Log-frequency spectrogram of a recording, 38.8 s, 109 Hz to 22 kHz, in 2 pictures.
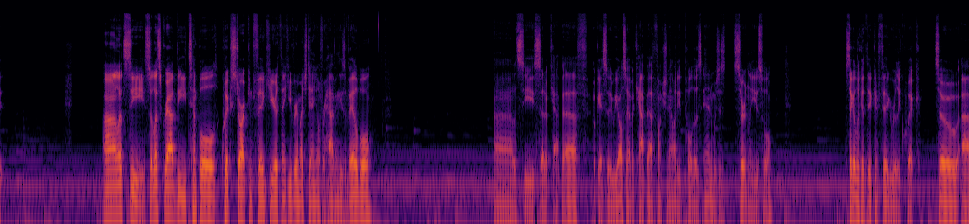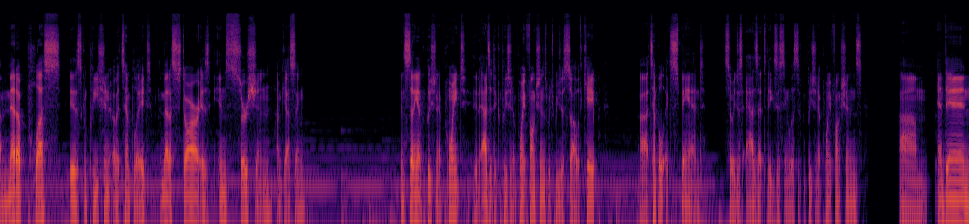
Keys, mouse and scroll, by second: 12.9 shift+g, 15.1-23.9 typing, 26.2-29.7 typing, 31.5-38.7 typing.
